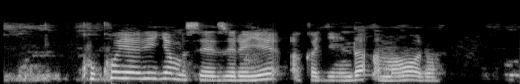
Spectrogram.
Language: Kinyarwanda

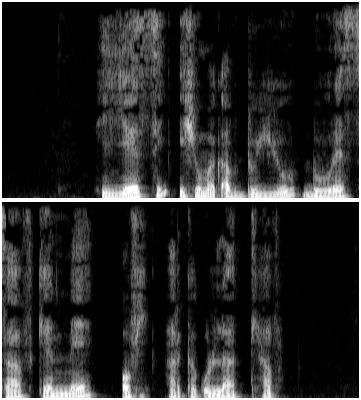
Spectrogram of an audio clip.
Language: Oromo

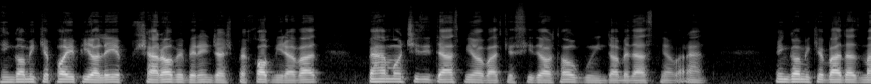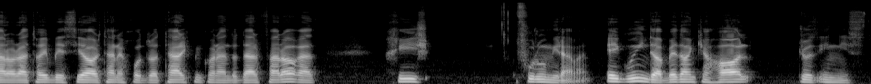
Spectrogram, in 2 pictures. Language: Persian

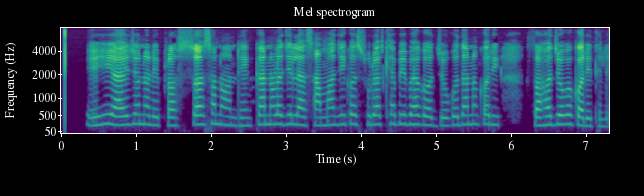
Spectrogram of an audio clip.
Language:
Odia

